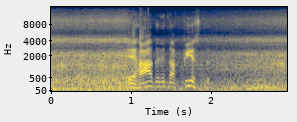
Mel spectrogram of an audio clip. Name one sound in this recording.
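A motorcycle engine revs up and down briefly during a gear change.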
